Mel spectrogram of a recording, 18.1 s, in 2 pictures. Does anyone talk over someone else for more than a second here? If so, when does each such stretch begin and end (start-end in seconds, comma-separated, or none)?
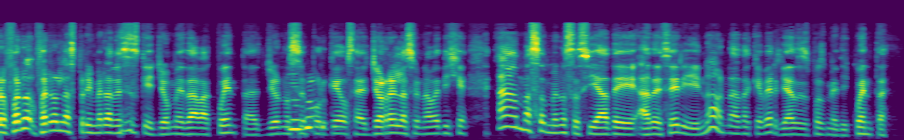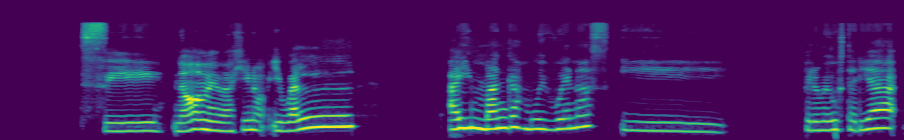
none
